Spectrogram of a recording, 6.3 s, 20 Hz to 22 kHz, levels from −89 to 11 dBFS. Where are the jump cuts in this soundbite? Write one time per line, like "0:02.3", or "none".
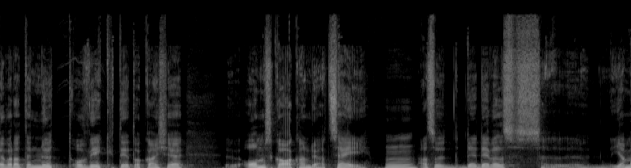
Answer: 0:04.2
